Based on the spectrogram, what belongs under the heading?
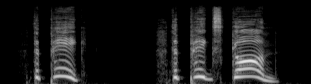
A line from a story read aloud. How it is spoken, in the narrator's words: Jack cried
